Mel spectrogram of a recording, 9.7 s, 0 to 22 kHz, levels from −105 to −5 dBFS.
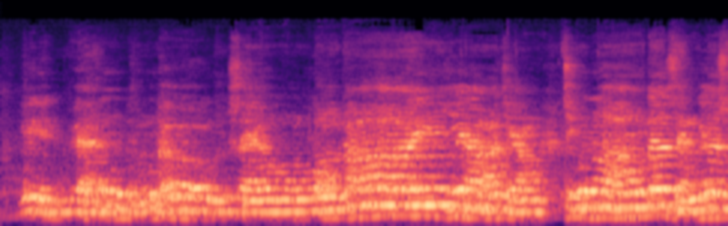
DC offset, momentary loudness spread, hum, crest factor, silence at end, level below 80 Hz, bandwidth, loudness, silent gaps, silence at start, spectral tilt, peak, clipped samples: under 0.1%; 9 LU; none; 16 dB; 0 s; -68 dBFS; 13 kHz; -17 LUFS; none; 0.25 s; -6 dB/octave; -2 dBFS; under 0.1%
